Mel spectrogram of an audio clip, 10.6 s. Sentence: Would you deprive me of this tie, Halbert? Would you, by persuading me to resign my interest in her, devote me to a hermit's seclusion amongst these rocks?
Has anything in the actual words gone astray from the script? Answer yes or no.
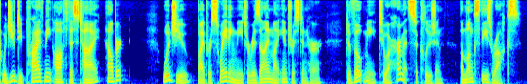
yes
